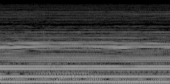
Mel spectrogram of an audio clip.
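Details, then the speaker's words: 1971 M35A2 turbo deuce-and-a-half after a fuel pump pickup tube repair: the fuel pump makes a constant fixed-pitch electric buzz while priming fuel before start, with no engine firing yet. Normal priming. "it'll take a second for the fuel to circulate all the way there she goes"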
